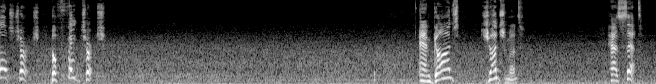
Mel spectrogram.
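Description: A middle-aged man speaks close by with animation, pausing now and then.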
